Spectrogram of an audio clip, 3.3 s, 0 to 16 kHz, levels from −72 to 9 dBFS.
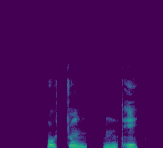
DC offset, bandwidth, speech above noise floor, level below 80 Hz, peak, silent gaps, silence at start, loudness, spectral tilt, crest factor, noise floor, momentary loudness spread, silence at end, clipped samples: under 0.1%; 8.8 kHz; over 67 dB; -68 dBFS; -10 dBFS; 1.23-1.32 s, 1.76-2.07 s, 2.38-2.43 s; 0.95 s; -25 LUFS; -7 dB/octave; 18 dB; under -90 dBFS; 9 LU; 0.5 s; under 0.1%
